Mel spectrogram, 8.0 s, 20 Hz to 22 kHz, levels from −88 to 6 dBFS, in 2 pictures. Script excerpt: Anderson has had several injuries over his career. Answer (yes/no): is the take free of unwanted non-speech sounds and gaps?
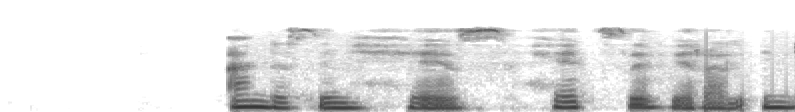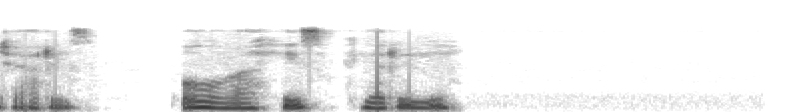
yes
